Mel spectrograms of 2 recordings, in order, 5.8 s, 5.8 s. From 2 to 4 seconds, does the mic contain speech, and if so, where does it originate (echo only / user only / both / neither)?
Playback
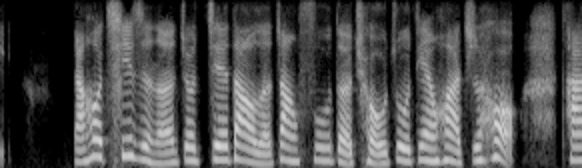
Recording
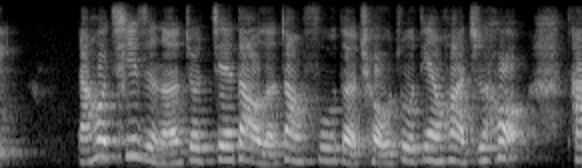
echo only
